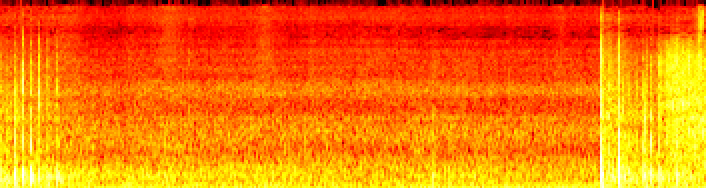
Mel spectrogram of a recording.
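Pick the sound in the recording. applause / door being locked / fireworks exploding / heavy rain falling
fireworks exploding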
